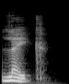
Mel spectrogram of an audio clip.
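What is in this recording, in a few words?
"lake", British English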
